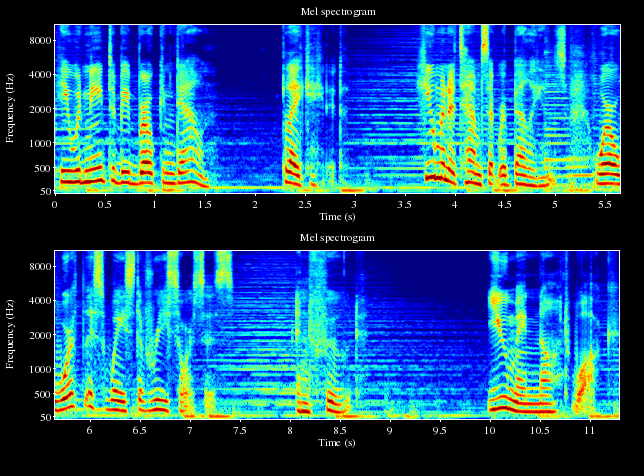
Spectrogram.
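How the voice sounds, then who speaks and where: A woman's voice: mid-range voice, darkish tone. A woman playing an imperious, disdainful, ancient female vampire conqueror in an audio drama. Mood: commanding. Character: haughty two-thousand-year-old female vampire conqueror. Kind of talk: audio drama narration and acting. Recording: background music under voice.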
